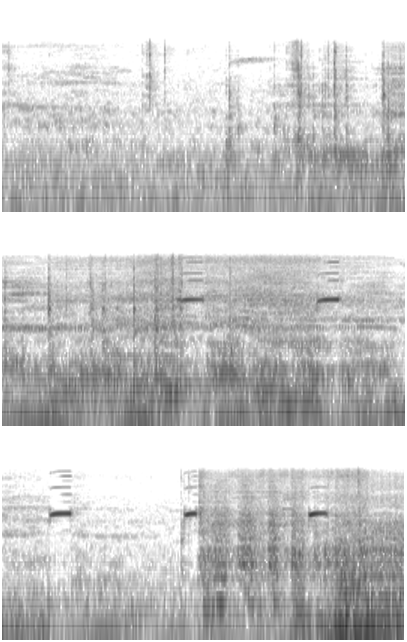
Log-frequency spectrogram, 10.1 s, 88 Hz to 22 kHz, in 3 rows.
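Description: Tata 2.2 DICOR diesel engine cranked by the starter about eight seconds in, catching at once and settling into a steady idle. Starting on the first crank after a restart shows the ECM no-start fault is cured. Before it come a few sharp clicks and short electronic beeps.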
